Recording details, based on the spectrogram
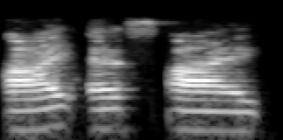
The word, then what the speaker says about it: Isiah: So I'm going to say it's spelled Isiah.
